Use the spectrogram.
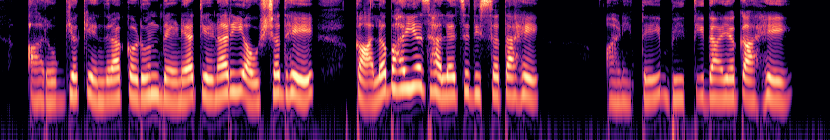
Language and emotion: Marathi, fearful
